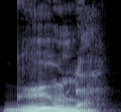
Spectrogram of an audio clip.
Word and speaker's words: Grøne: That O is pronounced as U, Grüne. In the French word blue, yes.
